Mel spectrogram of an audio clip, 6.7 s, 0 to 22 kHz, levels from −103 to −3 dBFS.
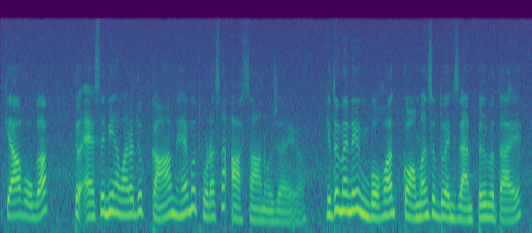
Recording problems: hiss; faint; throughout; 20 dB below the speech

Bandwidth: 16 kHz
